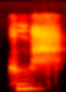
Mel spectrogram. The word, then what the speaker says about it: Kush: down this name koosh you see how it's pronounced koosh and you see here kush equals what all right so whenever the bible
